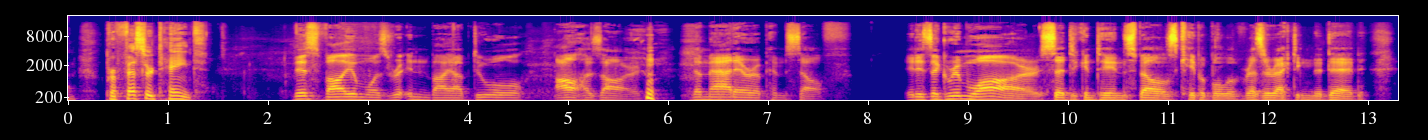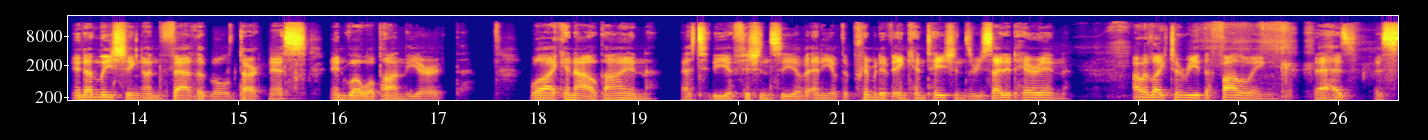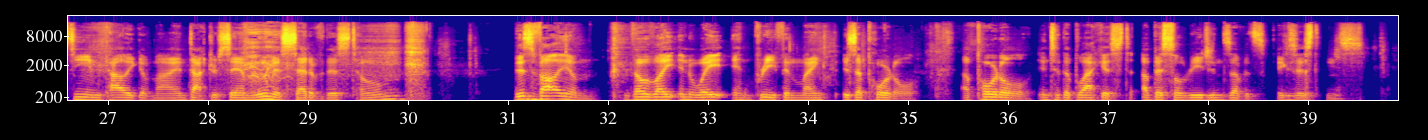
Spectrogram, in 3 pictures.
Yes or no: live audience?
no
